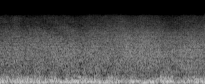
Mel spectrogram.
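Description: Wind blowing across the microphone, a steady rush with a heavy low rumble.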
